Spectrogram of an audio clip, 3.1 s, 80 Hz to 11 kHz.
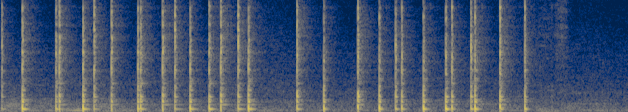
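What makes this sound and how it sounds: Fingertips tap the underside of a hollow, rigid, clear plastic storage box with a moulded recycling mark while it is held in both hands. Nineteen quick, dry taps in uneven bursts give a hollow, slightly pitched knock around 420 Hz that dies away almost instantly.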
